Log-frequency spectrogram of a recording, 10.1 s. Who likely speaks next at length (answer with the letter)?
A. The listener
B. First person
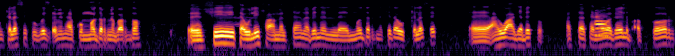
B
